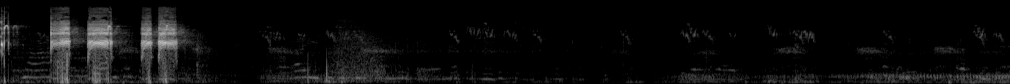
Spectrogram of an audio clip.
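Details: In Sindh, Pakistan, a black francolin opens with a loud, harsh phrase of four grating, rasping bursts within two seconds. Faint high chirps of other birds and low background murmur follow.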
